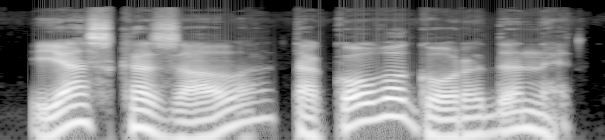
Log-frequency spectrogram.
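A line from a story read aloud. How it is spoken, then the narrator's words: Calm repetition. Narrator (Russian): спокойно повторила она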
